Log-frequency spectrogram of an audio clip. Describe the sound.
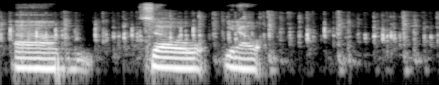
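Rapid, clattering keystrokes on a computer keyboard, a dense stream of close, crisp clicks, partly covered at first by loud bursts of voice before the typing continues on its own.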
